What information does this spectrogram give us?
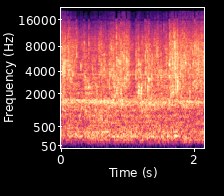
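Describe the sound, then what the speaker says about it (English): Hot water running steadily from a bathroom tap in a freshwater aquarium fish room, a close, continuous hiss of flowing water with no talking. "This water gets super hot."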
